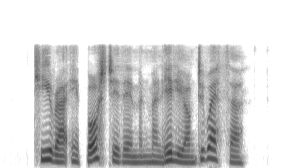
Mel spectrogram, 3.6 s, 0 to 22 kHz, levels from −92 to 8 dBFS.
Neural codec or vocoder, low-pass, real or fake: codec, 16 kHz, 0.8 kbps, ZipCodec; 7.2 kHz; fake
